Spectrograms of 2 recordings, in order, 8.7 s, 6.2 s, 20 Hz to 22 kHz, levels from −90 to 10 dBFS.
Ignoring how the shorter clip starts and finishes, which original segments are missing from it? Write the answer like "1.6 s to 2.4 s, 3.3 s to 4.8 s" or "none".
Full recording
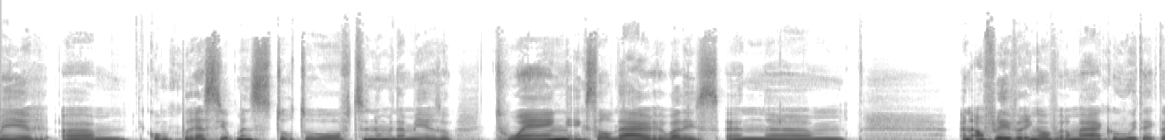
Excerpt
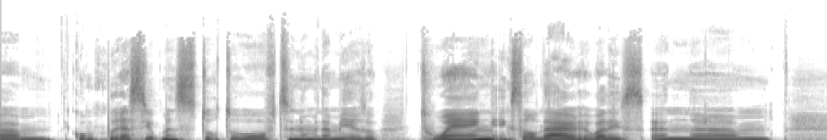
none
